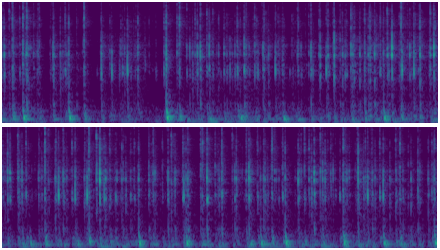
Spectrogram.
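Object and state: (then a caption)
Plastic mechanical keyboard. Fast two-handed typing with fingertips and long nails on a backlit mechanical keyboard with plastic keycaps. A dense, steady stream of bright, crisp key clicks runs throughout, each backed by a soft low thump as the keys bottom out.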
